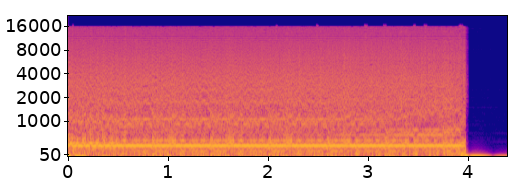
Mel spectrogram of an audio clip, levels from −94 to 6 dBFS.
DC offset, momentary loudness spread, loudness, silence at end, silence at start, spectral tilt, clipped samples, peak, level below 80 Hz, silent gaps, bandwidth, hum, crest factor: under 0.1%; 1 LU; -12 LUFS; 0 s; 0 s; -4 dB/octave; under 0.1%; 0 dBFS; -26 dBFS; none; 17 kHz; none; 12 dB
